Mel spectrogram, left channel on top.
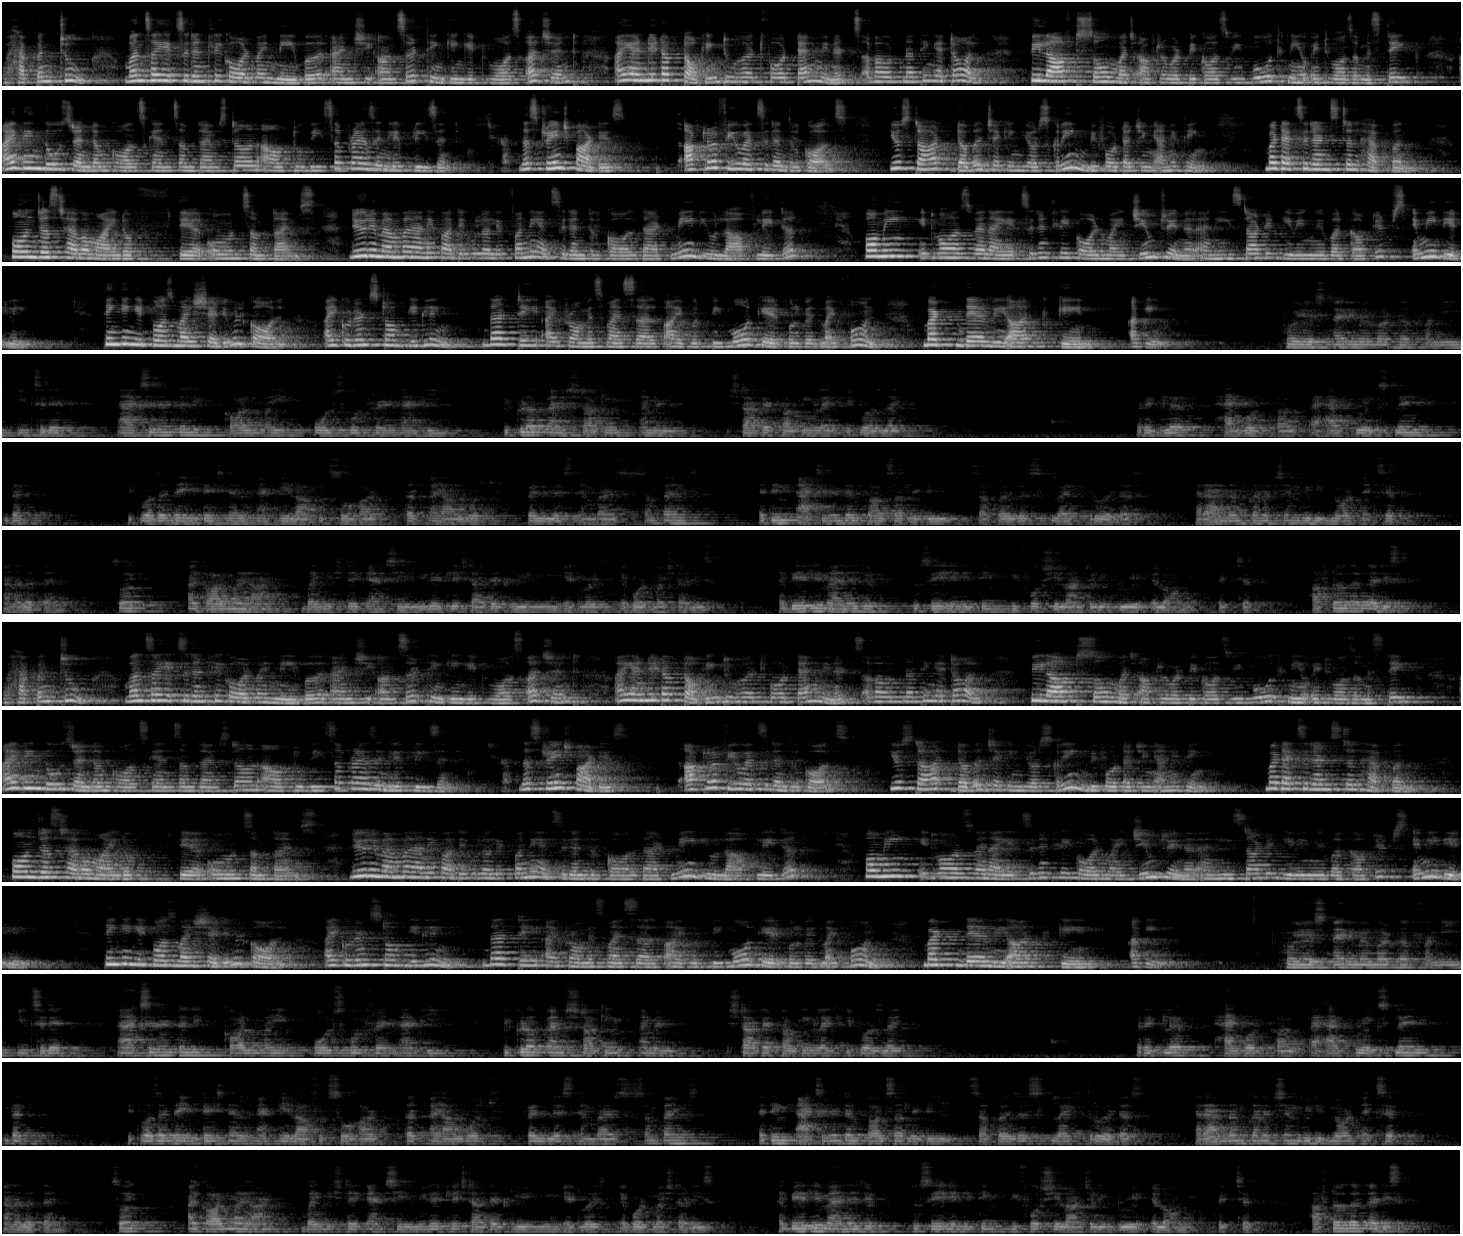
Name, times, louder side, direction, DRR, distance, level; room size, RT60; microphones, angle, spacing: voice 1, 0.0-9.8 10.3-14.0 14.6-19.1 19.6-20.7 21.4-22.9 23.5-26.6 27.2-28.7 29.3-30.5 31.0-37.1 37.8-44.0 44.8-46.6 47.0-48.3 48.6-52.5 53.0-54.7 55.0-55.4, left 2 dB, 50° left, 6 dB, 1.1 m, -24 dB
voice 2, 56.5-59.1 59.5-62.8 63.4-65.1 65.6-67.4 69.7-70.2 70.5-72.6 73.0-73.2 74.2-76.7 77.0-79.9 80.5-84.3 84.9-86.9 87.5-88.2 88.6-88.9 89.4-90.3 90.5-94.6 95.3-96.3 96.6-100.0 100.6-101.5, right 1 dB, 40° right, -1 dB, 1.2 m, -37 dB
22.0 x 19.0 x 2.5 m, 1.2 s
head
